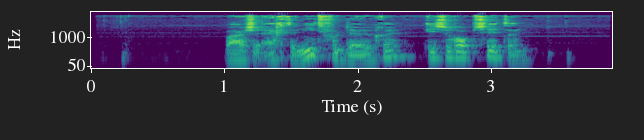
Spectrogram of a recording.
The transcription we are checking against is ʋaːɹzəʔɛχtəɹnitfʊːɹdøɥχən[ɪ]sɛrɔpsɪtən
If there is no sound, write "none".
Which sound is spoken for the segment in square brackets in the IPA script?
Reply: ɪ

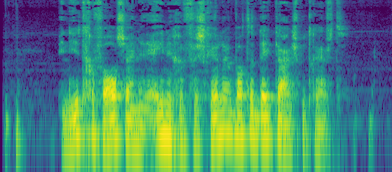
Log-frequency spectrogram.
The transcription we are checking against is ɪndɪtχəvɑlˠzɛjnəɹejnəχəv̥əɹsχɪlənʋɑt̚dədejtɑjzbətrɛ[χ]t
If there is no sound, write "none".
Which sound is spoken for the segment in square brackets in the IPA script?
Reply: f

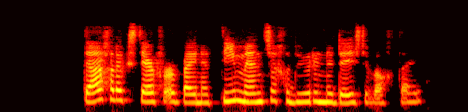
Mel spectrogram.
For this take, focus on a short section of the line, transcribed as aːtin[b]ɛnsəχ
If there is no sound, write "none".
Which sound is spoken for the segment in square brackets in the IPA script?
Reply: m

